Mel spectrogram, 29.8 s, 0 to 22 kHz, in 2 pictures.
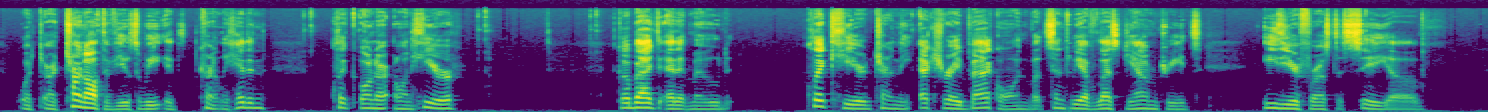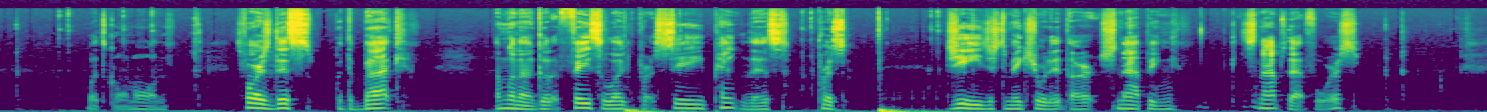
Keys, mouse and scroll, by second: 3.0 click, 3.5 click, 3.6 double click, 4.7 double click, 5.9 click, 8.1 click, 9.1 click, 10.5 click, 11.3 middle click, 13.0 click, 14.2 middle click, 15.4 click, 16.1 click, 16.8 middle click, 20.8 click, 21.1 c, 21.6 click, 22.9 right click, 23.6 g, 24.2 click, 24.6 middle click, 26.1 middle click.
